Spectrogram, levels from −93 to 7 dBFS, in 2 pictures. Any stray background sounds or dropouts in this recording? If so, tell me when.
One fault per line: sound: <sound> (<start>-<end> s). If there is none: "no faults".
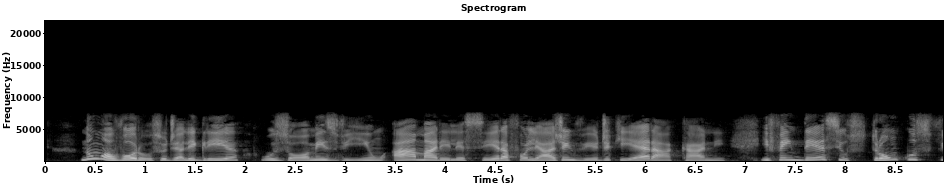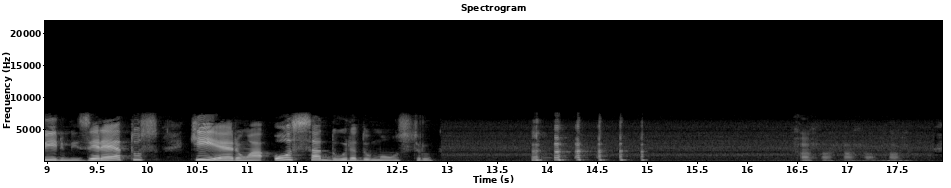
sound: laugh (13.8-15.0 s)
sound: laugh (16.2-17.7 s)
